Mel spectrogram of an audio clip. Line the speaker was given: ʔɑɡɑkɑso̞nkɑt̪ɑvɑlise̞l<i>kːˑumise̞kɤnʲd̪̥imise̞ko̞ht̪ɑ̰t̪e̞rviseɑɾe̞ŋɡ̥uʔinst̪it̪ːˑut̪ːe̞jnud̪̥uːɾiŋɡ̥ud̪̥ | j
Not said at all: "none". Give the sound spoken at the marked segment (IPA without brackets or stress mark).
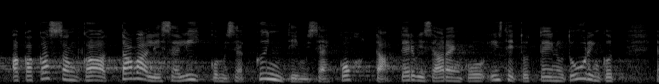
iː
